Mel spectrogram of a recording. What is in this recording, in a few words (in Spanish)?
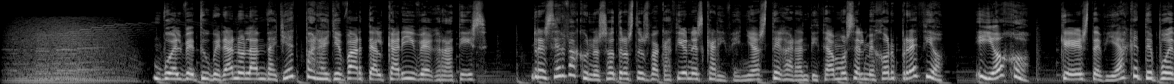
Publi Castellano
